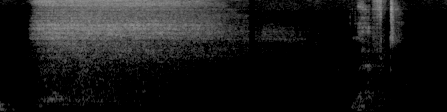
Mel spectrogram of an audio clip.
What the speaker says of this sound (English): Let's do the breathing one more time.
